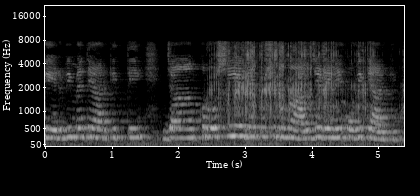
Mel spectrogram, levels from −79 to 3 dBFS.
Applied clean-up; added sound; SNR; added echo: none; Mechanisms; 11 dB; reverberation time 0.4 s.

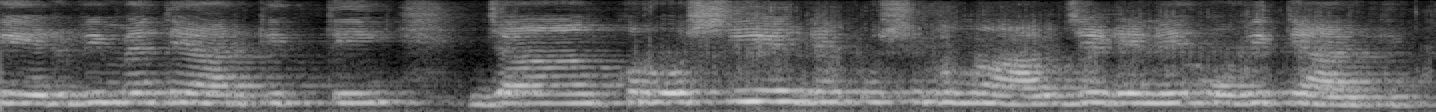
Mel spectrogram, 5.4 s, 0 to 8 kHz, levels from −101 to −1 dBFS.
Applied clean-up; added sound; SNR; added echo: neural separator model SepFormer DNS4.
